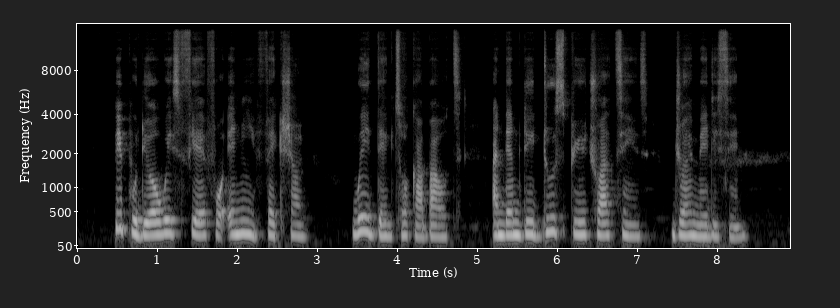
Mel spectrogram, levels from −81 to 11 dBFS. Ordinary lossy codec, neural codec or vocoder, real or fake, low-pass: none; codec, 44.1 kHz, 7.8 kbps, DAC; fake; 14.4 kHz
